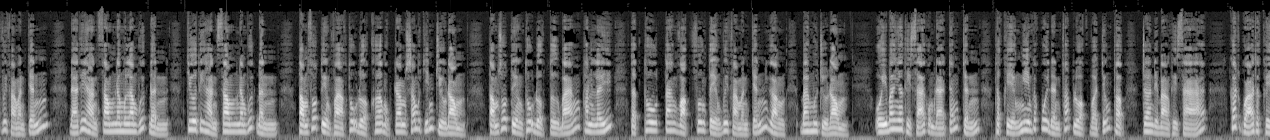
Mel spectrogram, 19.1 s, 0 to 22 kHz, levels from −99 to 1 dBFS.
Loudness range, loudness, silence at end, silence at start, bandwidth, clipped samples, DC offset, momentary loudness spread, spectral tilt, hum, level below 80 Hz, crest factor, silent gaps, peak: 2 LU; -18 LUFS; 0 s; 0 s; 18 kHz; under 0.1%; under 0.1%; 8 LU; -5 dB/octave; none; -52 dBFS; 18 dB; none; 0 dBFS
